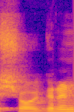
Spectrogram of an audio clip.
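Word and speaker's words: Sjögren: ये स्पेलिंग इसके ज़रा मुख्तलिफ हैं और बोलने में इसे शोगरेन सिंड्रोम कहा जाता है, क्योंकि इसकी ओरिजिन जो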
